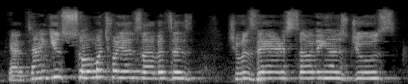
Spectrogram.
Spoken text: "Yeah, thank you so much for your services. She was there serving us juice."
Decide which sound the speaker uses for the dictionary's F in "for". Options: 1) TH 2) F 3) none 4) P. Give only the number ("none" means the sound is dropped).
2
